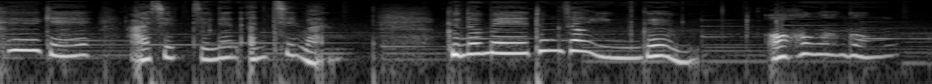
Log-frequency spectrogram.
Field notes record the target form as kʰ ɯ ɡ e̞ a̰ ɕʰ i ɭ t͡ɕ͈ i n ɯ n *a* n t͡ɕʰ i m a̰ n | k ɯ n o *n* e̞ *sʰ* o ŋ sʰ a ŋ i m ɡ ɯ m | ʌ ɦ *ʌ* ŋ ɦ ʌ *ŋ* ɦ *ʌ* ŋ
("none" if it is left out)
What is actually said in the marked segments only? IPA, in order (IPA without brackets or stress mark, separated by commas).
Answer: a, m, tʰ, ʌ, ŋ, ʌ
